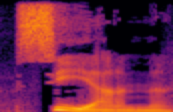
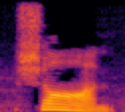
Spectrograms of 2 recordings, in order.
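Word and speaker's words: Sián: easiest thing to do when i said google translate to italian it says sian however in english it pronounces it sean and even though i'm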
